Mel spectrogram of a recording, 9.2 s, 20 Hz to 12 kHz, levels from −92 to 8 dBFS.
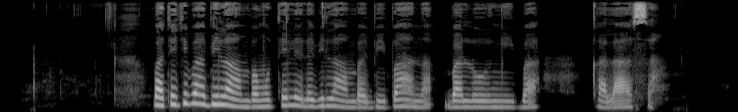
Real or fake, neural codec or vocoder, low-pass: real; none; 10.8 kHz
